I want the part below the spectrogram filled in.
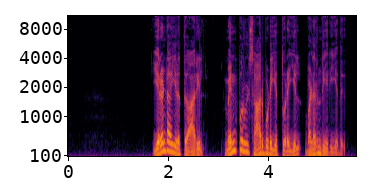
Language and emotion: Tamil, neutral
